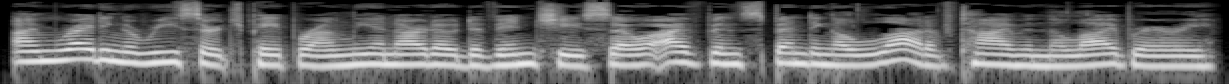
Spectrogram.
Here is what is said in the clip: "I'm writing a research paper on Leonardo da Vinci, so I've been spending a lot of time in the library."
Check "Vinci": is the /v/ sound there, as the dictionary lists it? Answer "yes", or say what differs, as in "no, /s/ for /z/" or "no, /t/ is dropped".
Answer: yes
